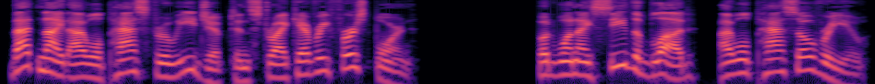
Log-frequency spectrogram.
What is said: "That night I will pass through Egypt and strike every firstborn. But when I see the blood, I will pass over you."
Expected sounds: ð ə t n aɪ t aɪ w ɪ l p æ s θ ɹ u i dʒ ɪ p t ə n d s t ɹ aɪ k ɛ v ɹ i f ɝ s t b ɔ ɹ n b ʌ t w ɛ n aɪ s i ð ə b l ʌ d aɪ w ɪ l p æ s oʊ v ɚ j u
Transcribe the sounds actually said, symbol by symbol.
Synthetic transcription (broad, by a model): ð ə t n aɪ t aɪ w ɪ l p æ s θ ɹ u i dʒ ɪ p t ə n s t ɹ aɪ k ɛ v ɹ i f ɝ s t b ɔ ɹ n b ʌ t w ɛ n aɪ s i ð ə b l ʌ d aɪ w ɪ l p æ s oʊ v ɚ j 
